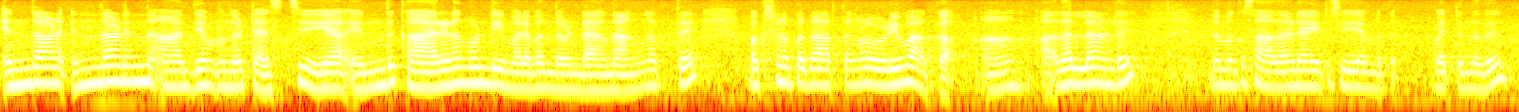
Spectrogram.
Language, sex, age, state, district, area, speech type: Malayalam, female, 30-45, Kerala, Kasaragod, rural, spontaneous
